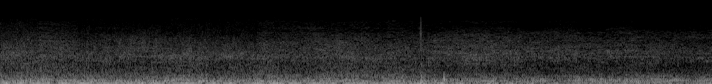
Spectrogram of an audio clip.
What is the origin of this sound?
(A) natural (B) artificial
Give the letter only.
B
